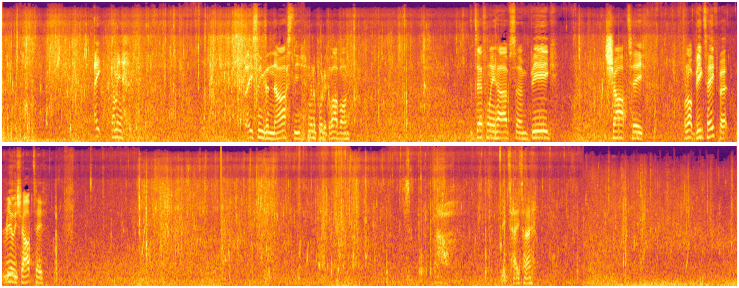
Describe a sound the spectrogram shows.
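Small waves lap against a kayak's hull.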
